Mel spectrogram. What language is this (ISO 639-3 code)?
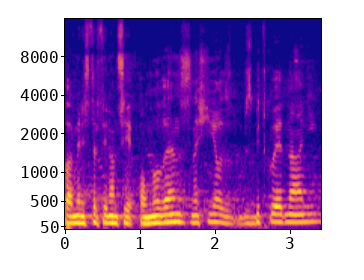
ces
